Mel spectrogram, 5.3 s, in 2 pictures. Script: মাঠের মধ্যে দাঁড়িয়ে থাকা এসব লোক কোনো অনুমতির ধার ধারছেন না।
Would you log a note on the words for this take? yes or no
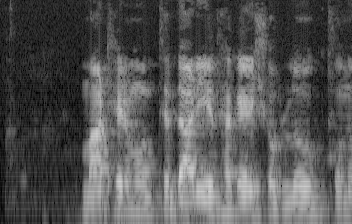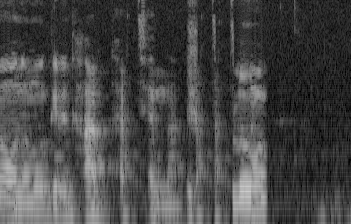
yes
